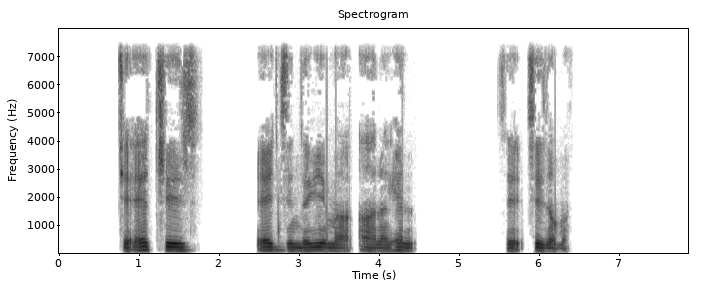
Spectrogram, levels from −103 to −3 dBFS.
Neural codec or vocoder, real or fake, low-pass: none; real; 7.2 kHz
